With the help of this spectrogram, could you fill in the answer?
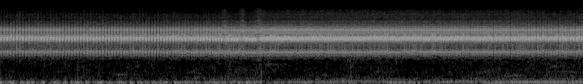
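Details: Cicada chirping in a steady, loud, unbroken high buzz with a bright whining tone, holding constant volume throughout without pause; no other clear sounds.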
